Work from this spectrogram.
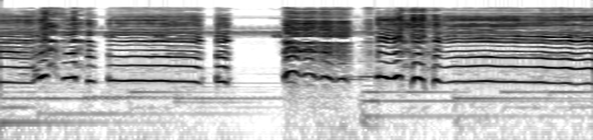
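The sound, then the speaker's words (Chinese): Wailing sobs rise in drawn-out, quavering moans broken by short gasping pauses. The crying is high and tremulous, with whimpering breaks between the long, loud tones. “呜呜地哭起来，越哭声音越大”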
